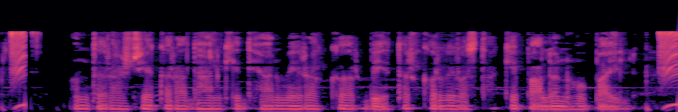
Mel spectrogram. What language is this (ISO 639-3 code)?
bho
